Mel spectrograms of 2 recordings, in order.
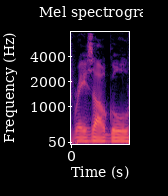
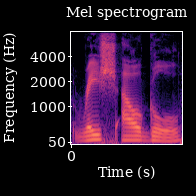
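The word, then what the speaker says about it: Ra's al Ghul: I would for decades I probably just sort of pronounced it as razal ghoul and went sort of bliss ful unaware that there were different ways to pronounce it and that that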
